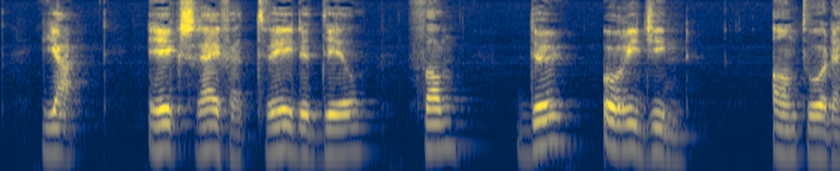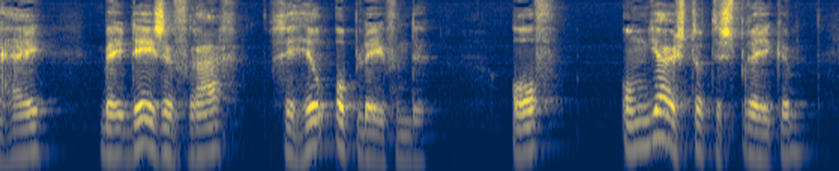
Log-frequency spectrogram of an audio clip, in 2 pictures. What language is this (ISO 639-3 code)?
nld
